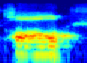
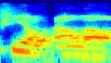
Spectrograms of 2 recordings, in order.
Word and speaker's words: Poll: right hand man paul it's people l do people get your name wrong all the time yeah yeah they do uh because they see p-o-l-l and they think poll but it's paul p-o-l-l on with us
